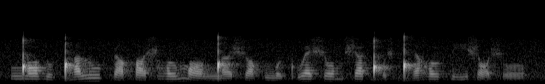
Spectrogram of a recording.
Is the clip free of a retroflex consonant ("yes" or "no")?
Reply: yes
